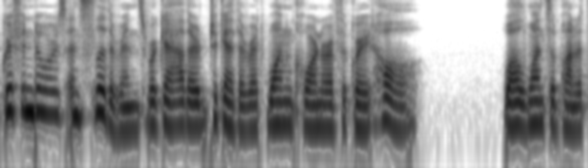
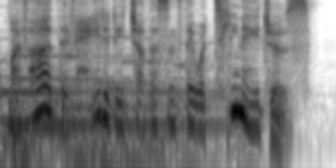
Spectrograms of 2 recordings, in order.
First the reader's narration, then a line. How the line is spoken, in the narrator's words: James Potter whispered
